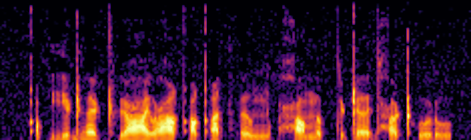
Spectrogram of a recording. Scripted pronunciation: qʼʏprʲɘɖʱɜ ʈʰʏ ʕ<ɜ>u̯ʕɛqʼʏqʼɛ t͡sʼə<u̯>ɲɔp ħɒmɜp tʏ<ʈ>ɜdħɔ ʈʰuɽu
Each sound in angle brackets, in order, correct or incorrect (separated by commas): incorrect, correct, correct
